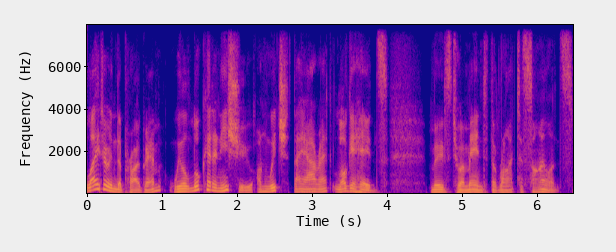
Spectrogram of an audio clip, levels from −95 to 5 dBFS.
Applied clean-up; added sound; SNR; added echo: none; none; none; none.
